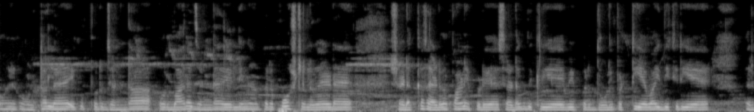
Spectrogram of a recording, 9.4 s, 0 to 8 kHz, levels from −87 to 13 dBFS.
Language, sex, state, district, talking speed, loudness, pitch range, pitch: Marwari, female, Rajasthan, Nagaur, 240 wpm, -20 LUFS, 190-205 Hz, 195 Hz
